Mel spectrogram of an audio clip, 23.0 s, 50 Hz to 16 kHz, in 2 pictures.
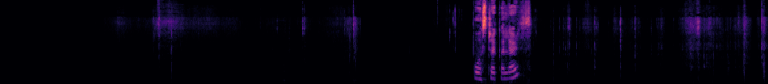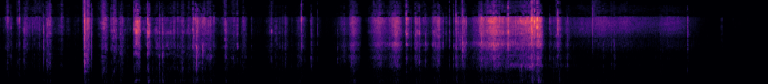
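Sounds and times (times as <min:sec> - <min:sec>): packaging crinkling and tearing: 0:08.3 - 0:20.1.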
